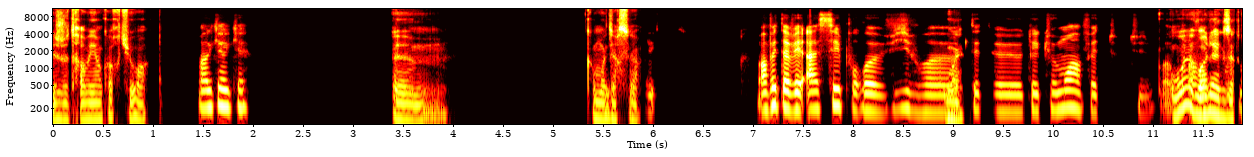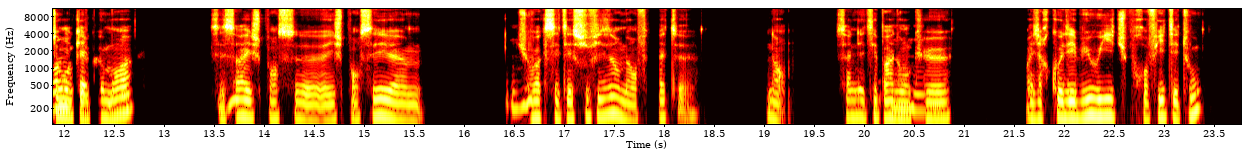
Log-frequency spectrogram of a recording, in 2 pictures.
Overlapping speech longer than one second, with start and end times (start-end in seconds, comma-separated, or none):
11.2-12.7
